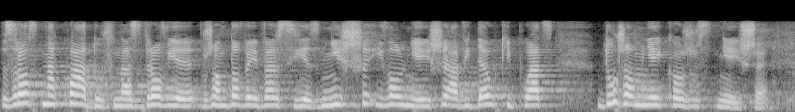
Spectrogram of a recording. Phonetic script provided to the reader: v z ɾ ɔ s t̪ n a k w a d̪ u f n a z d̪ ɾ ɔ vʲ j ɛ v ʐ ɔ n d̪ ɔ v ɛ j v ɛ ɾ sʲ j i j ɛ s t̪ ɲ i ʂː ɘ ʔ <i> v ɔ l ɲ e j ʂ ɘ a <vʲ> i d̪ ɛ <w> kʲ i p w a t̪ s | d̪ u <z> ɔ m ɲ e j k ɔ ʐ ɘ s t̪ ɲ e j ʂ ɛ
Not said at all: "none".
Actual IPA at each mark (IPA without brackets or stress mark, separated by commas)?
i, vʲ, w, ʐ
